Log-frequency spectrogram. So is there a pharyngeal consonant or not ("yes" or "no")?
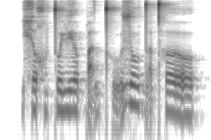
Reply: no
